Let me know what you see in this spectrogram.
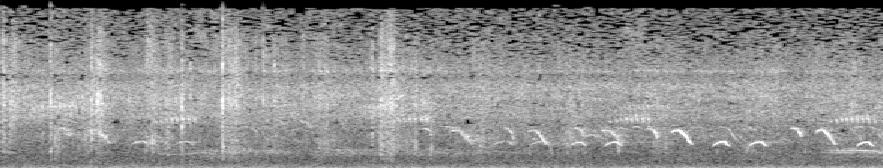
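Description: A bird chirping outdoors: scattered short high notes at first, then a quick run of chirps, several a second, through the second half, over a steady low background hum.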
